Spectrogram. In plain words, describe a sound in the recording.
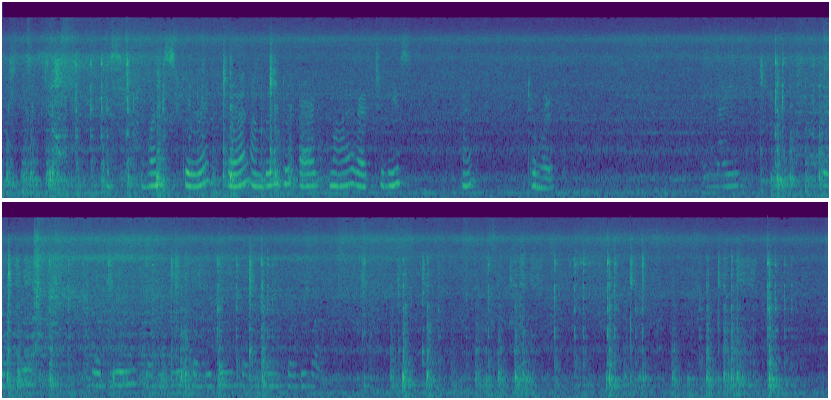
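Oil sizzles in a pan.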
